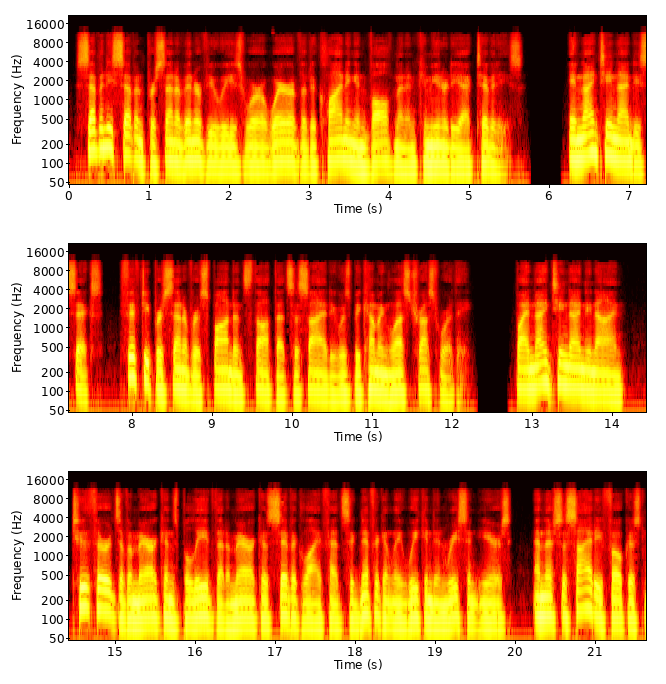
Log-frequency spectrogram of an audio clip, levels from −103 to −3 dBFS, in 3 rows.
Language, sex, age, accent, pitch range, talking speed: German, male, 50-69, American, 90-110 Hz, 120 wpm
